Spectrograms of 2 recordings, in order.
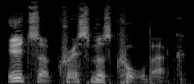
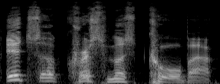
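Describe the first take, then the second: First: It is said plainly, with little energy. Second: It is said with more energy and oomph.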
